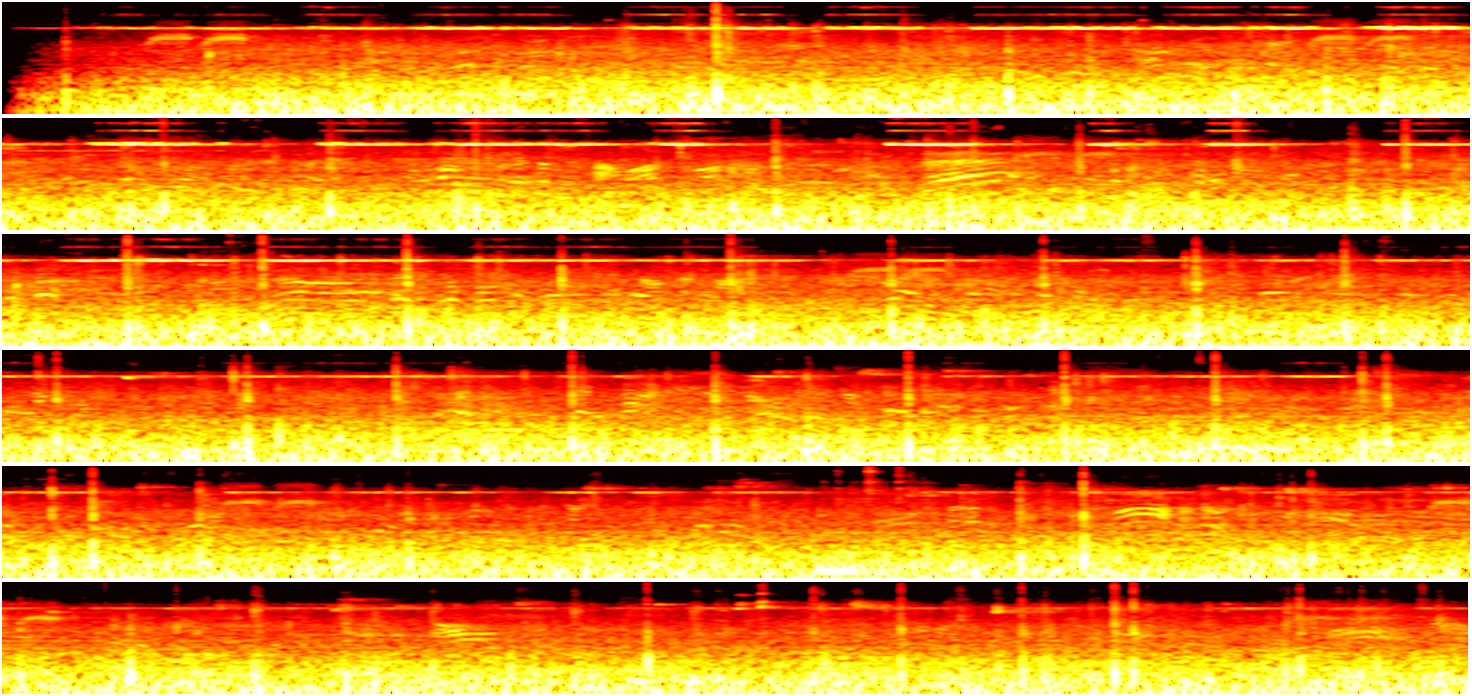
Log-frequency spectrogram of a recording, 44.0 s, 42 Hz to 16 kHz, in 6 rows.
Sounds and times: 0.4s Basketball sounds 22.2s
32.5s Basketball sounds 44.0s

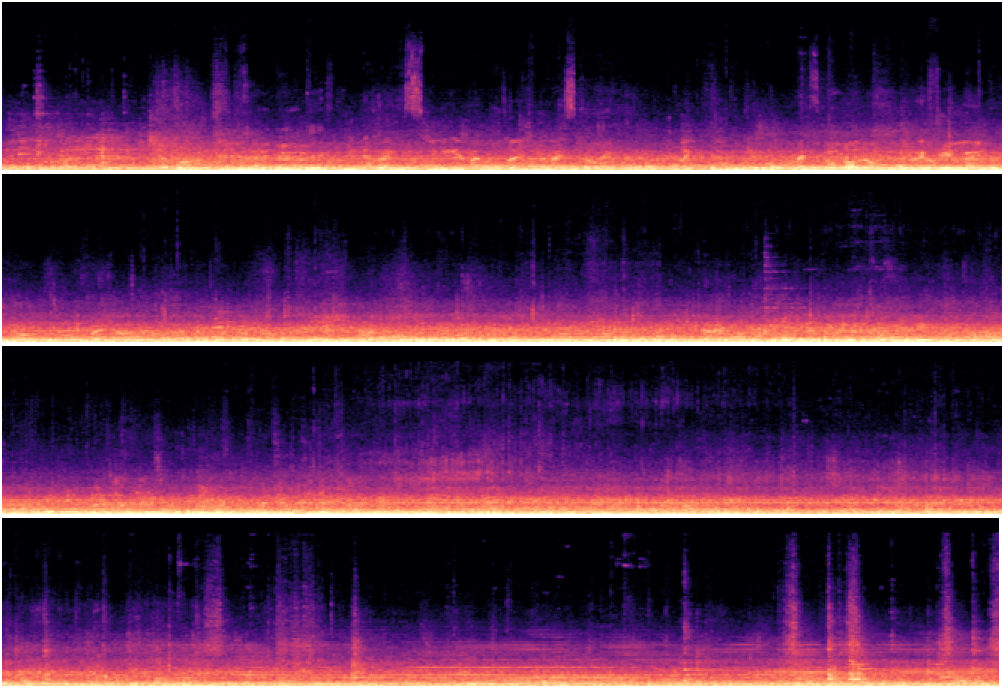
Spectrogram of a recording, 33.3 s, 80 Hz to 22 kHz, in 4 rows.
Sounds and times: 0.0s walking through Hauptbahnhof 33.3s

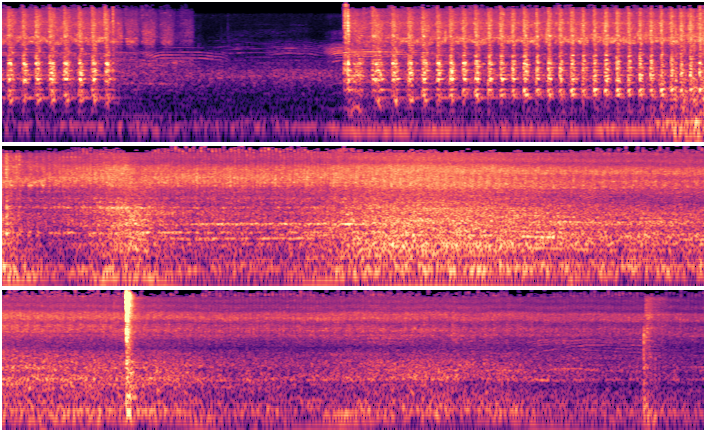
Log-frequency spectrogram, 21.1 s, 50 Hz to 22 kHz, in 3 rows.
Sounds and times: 3.4s nearby road 21.0s
3.4s insects 10.0s
13.0s insects 21.0s
18.2s shearers packing up their stuff and driving home 21.0s

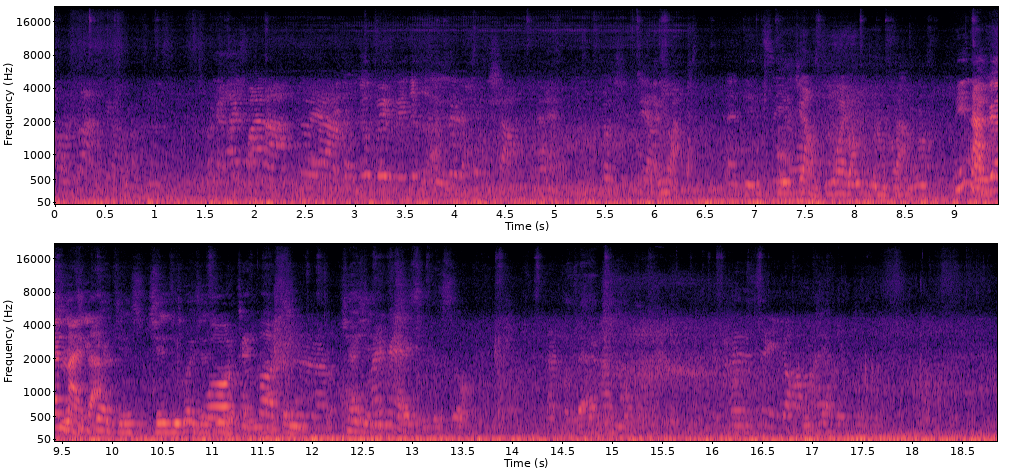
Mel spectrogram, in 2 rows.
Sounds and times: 13.7s Traffic sound 18.8s

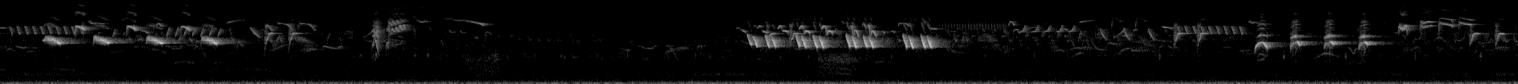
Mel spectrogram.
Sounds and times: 0.3s pheasant 15.1s

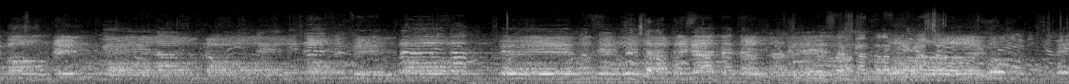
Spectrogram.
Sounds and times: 0.0s music performances 10.6s

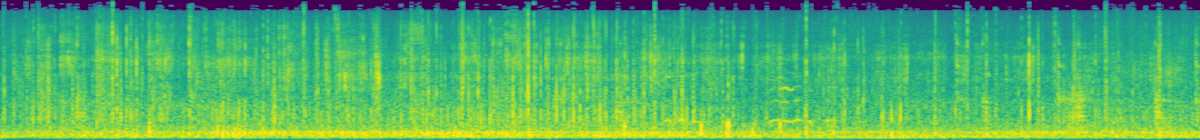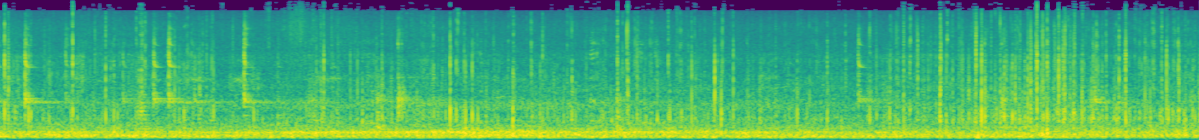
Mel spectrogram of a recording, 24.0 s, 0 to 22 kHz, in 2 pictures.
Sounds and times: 0.0s two flags swaying into the wind 23.9s

